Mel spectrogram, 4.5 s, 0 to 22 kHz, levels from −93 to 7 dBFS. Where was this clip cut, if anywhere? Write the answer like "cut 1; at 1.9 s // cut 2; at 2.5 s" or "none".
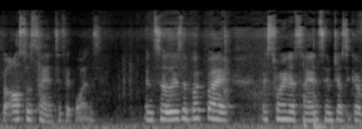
none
